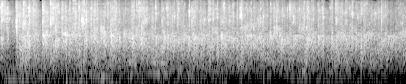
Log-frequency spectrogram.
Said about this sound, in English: A round of applause again for our presenters.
